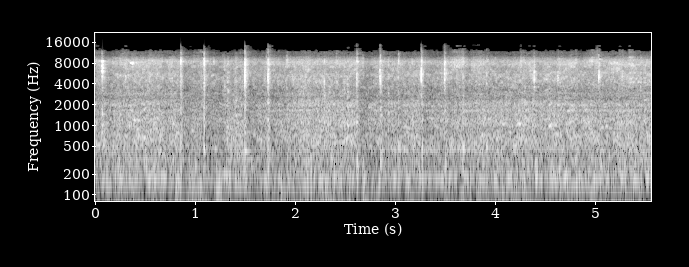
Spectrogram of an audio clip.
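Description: Miniature park train running along its track: a steady engine hum with scattered sharp clicks and clatter from the wheels and cars.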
